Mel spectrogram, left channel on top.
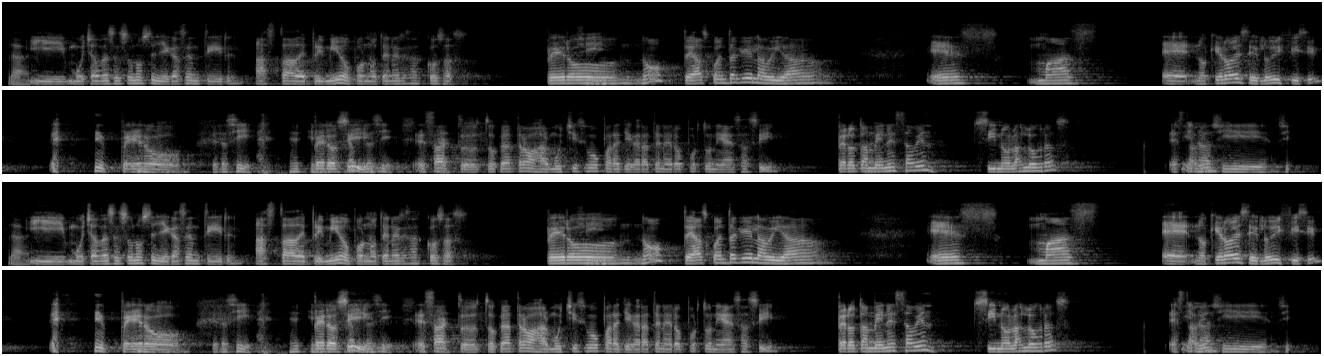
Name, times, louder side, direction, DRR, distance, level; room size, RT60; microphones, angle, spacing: voice 1, 0.2-4.6 5.5-8.3 8.7-8.9 9.2-9.9 10.3-10.9 11.6-13.2 13.7-13.9 14.1-15.4 16.3-17.0 17.3-21.0 21.6-22.5 22.9-23.9 24.9-25.4, right 2 dB, 30° right, 14 dB, 0.7 m, -28 dB
voice 2, 15.3-17.1 17.5-17.7 21.8-21.9 25.0-26.1, equal, ahead, 9 dB, 0.9 m, -33 dB
28.0 x 18.5 x 6.9 m, 1.1 s
head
